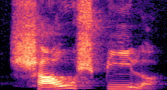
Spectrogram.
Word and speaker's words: Schauspieler: 자, 그 다음에 der Schauspieler, Schau 끊고 Spieler입니다. Spieler. 자, Spiel 할 때도 이에 길죠. 이 Spiel, Schauspieler.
